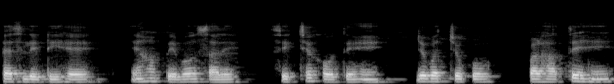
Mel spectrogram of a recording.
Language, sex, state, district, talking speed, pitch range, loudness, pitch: Hindi, male, Bihar, Lakhisarai, 135 wpm, 115-125 Hz, -17 LUFS, 125 Hz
